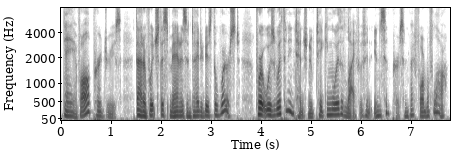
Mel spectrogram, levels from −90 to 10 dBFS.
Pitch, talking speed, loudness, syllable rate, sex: 130 Hz, 255 wpm, -22 LUFS, 6.3 syllables/s, female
